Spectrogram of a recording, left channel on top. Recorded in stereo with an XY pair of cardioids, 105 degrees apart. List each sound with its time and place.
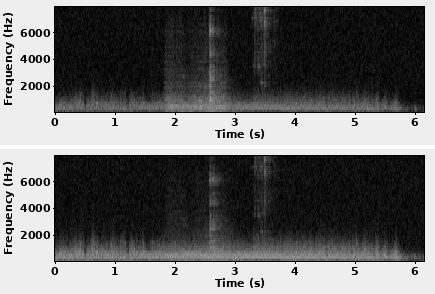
1.8 s a bell: 65° left, 8.5 m
3.3 s keys jangling: 35° left, 2.5 m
